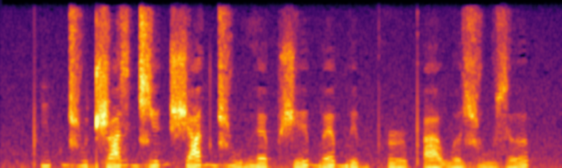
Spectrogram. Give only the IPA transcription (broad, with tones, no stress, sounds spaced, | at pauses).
pʼ i˨˥ p d͡ʑ u˧˩ d ʐ a˨˥ z d͡ʑ e˨˥ ɡ ʃ a˨˥ d d͡ʑ u˧˩ ɦ ɛ˧˩ p ʃ e˨˥ b ɛ˨˥ b e˧˩ b pʰ ə˞˧˩ pʼ a˧˩ w ə˧˩ ʑ u˧˩ z ə˨˥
